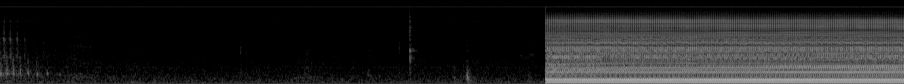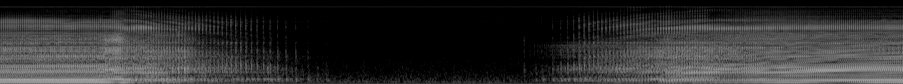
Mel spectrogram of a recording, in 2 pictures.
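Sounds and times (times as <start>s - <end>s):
small electric motor humming: 5.5s - 11.9s, 15.1s - 18.0s.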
